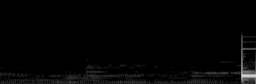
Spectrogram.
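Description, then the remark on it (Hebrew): A telephone ringback tone purrs faintly and steadily, as on an outgoing call to a radio contest winner, then a loud, sustained electronic tone suddenly cuts in at the end. “אם אתם מצלצל לכם עכשיו הטלפון, שתרימו אותו.”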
